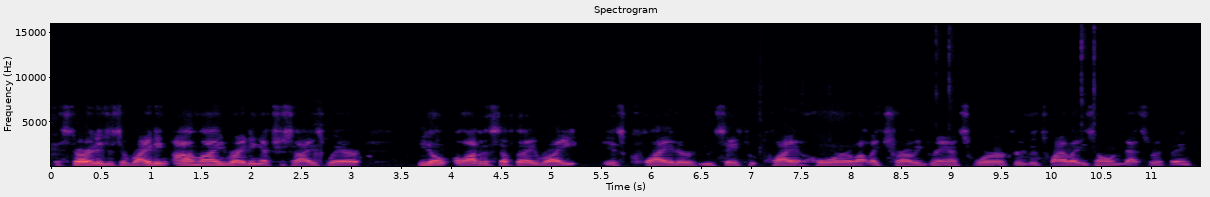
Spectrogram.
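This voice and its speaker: A man being interviewed as a guest author, speaking in a relaxed, reflective way with many fillers. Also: fairly high pitch, moderate pace, no echo. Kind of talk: casual interview chat. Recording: dull, dry lo-fi mic.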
